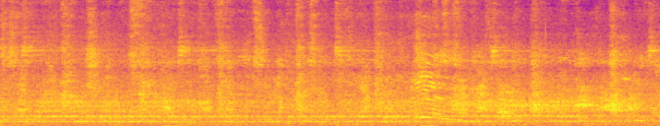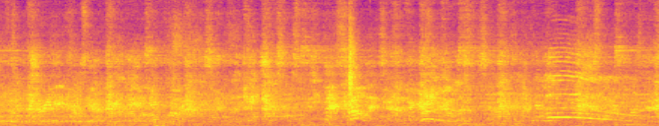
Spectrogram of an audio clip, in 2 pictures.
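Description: An electric commuter train rumbles along the track, heard from inside the carriage.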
